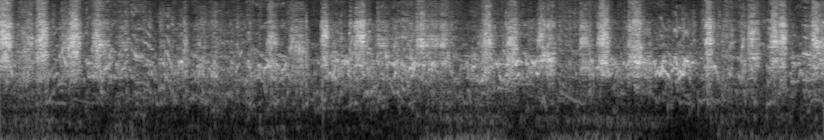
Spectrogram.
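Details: Australian budgerigars chirping in a colony, a sound made when happy and comfortable: dense, continuous high-pitched chatter and squeaky chirps overlapping throughout, with no pauses.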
